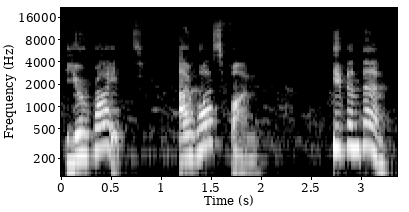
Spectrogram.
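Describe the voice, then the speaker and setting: Slow, flirtatious man. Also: sits high, huge pitch swings, a faint crowd, heavily acted. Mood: flirtatious, teasing. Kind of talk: audio musical comedy acting.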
